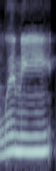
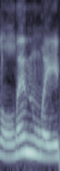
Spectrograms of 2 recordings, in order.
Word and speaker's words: Linney: cornyn for the crown laura linney and they said lindley did you like that so there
